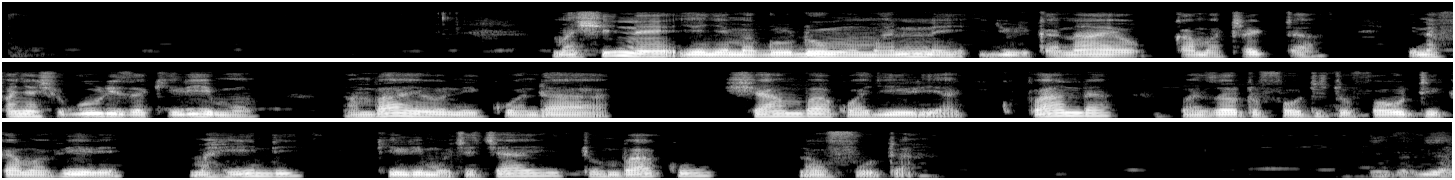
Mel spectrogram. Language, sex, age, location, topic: Swahili, female, 18-24, Dar es Salaam, agriculture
